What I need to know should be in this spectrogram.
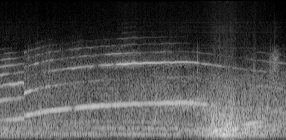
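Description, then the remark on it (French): A police car siren wails loudly, its pitch sliding slowly up and then dipping, over the steady rumble of a vehicle engine; the police car is right behind another car. No one speaks. “Et la voiture de police, qui est juste derrière, n'a pas le temps de freiner.”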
